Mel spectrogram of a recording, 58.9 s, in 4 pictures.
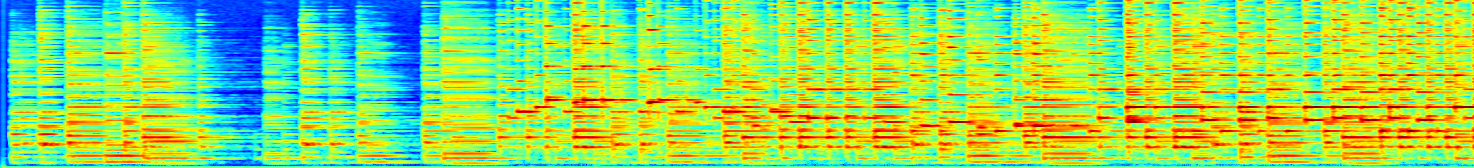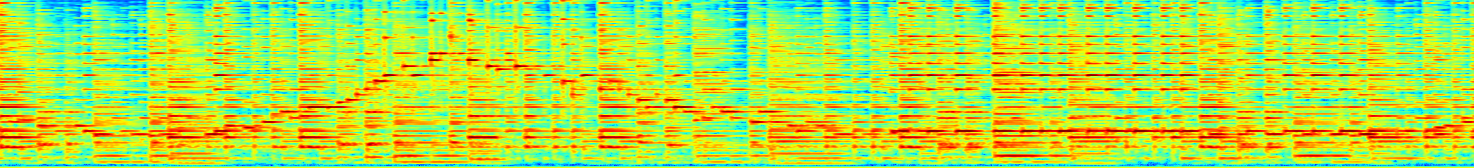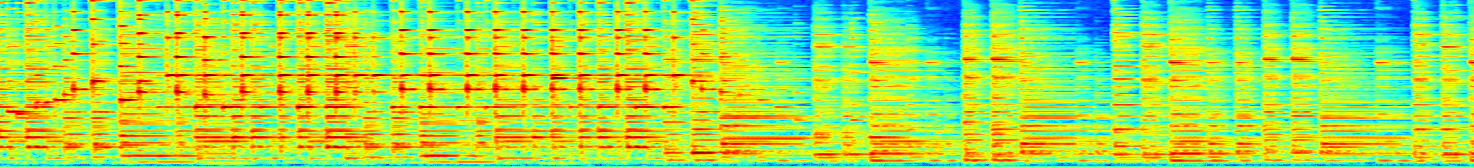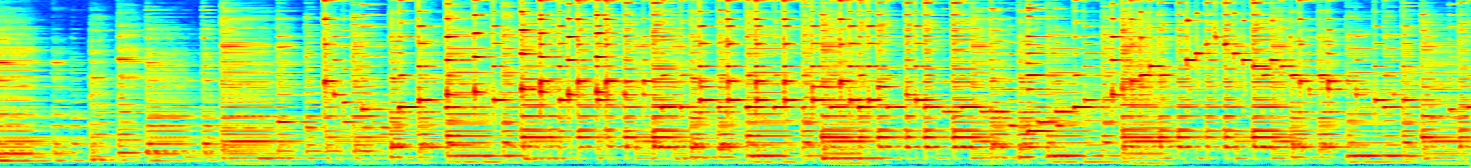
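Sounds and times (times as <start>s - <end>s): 
piano improvisation: 0.0s - 58.9s.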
